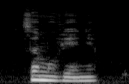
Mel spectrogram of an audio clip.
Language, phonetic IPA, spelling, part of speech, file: Polish, [ˌzãmuˈvʲjɛ̇̃ɲɛ], zamówienie, noun, LL-Q809 (pol)-zamówienie.wav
